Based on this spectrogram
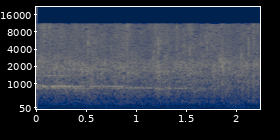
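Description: Audience applause rolls on as a continuous, steady patter of many hands, fairly loud at first and easing slightly toward the end, with no speech over it.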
